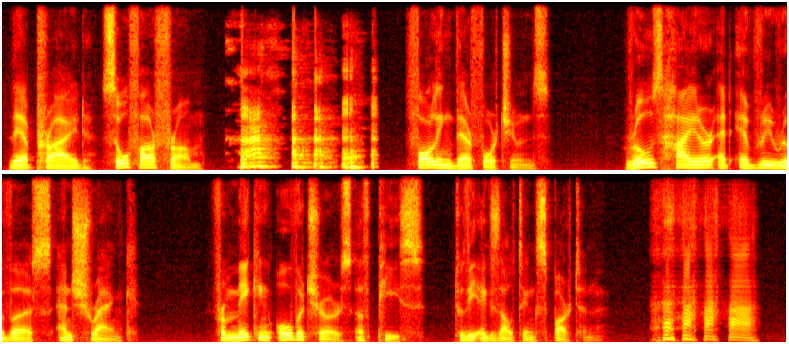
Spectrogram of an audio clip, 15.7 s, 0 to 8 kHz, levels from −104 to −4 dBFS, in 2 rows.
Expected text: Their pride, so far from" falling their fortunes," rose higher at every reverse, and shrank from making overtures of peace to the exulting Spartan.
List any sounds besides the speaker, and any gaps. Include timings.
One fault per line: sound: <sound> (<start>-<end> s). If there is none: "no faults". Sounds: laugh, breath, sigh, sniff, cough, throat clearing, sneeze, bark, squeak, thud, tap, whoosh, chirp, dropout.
sound: laugh (2.2-3.8 s)
sound: laugh (14.3-15.5 s)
